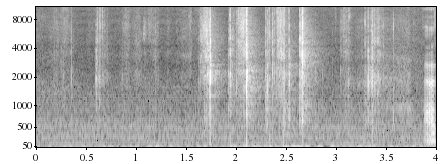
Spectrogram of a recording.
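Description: Tarot cards being shuffled and handled: a run of quick, papery card flicks and snaps, busiest around the middle.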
